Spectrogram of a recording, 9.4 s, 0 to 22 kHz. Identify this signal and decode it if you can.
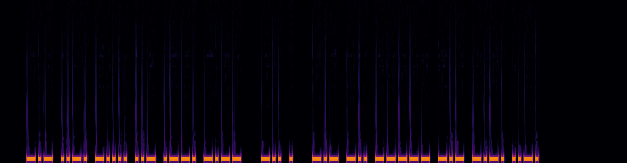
Morse code, heard as a keyed tone, about 28 wpm, 700 Hz. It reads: KF6UPY DE KD0KCF
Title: USA Callsign DE Callsign - 6 Characters - 28wpm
